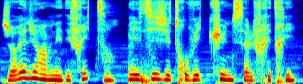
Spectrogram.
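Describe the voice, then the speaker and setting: Low-voiced woman chatting casually. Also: normal speed, darkish tone, soft background music. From northern France. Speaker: podcast guest. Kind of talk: casual chat.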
